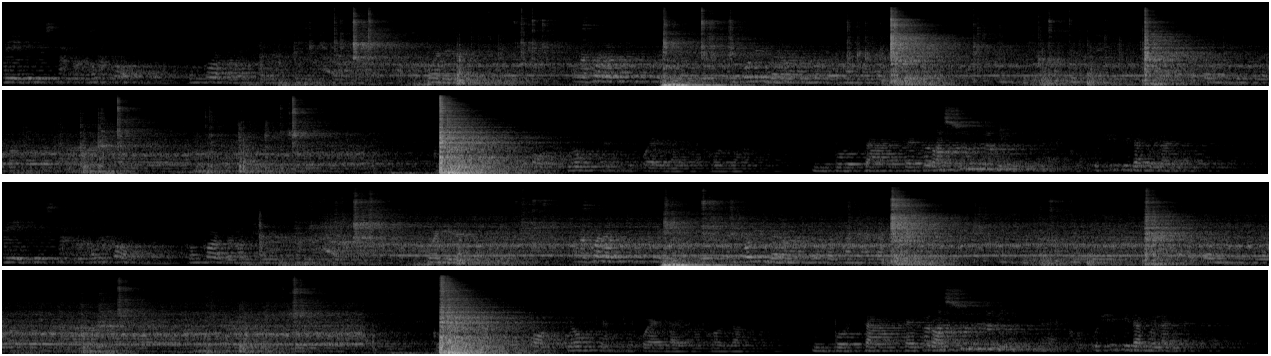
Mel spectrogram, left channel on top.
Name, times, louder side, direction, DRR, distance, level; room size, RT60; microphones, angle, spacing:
voice 1, 0.0-1.0 9.9-11.1 22.0-23.1, left 1 dB, 15° left, -6 dB, 2.5 m, -50 dB
voice 2, 0.8-5.3 5.6-9.6 10.6-20.1 20.8-22.8 23.1-24.4, right 2 dB, 55° right, -1 dB, 1.9 m, -49 dB
sound 1, 2.2-17.7, left 1 dB, 50° left, 2.4 m, -40 dB
Drawer open or close, 2.4-3.4 3.8-4.8 8.5-9.6 10.0-11.1 13.3-14.0 14.3-15.6, left 2 dB, 35° left, 0.7 m, -51 dB
sound 2, 2.6-16.8, right 6 dB, 80° right, 0.5 m, -48 dB
15.0 x 7.8 x 4.6 m, 2.2 s
head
